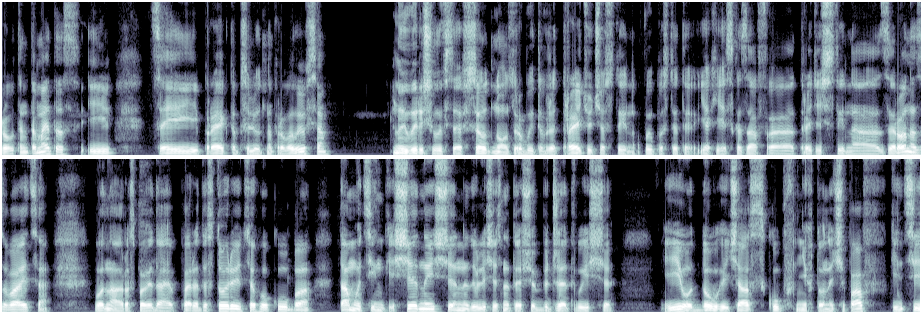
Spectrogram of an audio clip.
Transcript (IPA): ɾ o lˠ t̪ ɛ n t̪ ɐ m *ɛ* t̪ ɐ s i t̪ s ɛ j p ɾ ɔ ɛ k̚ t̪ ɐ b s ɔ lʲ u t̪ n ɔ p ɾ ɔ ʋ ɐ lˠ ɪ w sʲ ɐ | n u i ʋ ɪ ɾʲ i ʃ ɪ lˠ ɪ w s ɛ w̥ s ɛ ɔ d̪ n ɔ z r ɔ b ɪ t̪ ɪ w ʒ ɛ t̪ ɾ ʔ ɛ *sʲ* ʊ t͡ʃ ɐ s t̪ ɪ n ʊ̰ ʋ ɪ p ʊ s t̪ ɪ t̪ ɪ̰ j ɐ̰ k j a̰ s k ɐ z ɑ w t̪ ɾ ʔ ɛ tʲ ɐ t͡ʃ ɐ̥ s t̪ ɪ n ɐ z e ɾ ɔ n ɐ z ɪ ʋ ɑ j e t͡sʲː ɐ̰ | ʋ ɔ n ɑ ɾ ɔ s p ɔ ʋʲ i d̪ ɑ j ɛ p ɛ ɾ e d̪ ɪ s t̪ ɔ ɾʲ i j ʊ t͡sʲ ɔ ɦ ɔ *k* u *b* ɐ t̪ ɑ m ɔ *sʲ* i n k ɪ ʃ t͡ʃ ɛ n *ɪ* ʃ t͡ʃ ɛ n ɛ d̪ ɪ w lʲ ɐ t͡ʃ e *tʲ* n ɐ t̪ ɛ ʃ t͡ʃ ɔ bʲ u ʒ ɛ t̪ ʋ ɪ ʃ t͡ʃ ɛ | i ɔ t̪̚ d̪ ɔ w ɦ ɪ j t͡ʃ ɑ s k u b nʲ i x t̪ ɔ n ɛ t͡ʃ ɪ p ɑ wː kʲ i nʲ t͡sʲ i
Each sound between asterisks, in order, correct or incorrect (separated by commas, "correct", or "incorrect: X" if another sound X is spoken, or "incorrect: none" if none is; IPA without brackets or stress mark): correct, incorrect: tʲ, correct, correct, incorrect: t͡sʲ, correct, incorrect: sʲ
